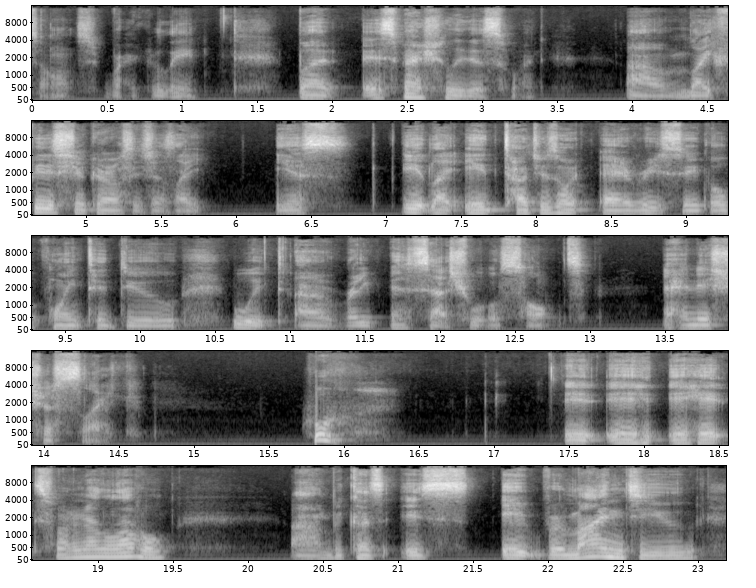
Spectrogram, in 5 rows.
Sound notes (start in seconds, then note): 15.6 exhale; 16.5 studders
